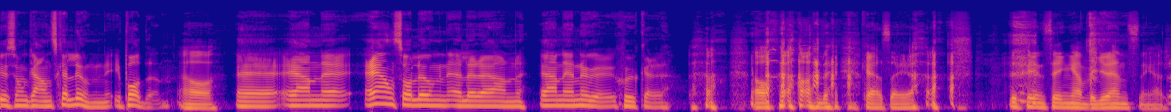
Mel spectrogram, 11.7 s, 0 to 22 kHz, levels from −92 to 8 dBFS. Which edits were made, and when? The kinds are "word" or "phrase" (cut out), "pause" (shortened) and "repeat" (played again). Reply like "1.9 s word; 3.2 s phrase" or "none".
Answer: 5.3 s pause; 8.6 s phrase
